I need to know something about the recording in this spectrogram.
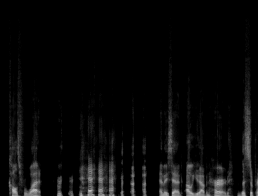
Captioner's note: laughing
